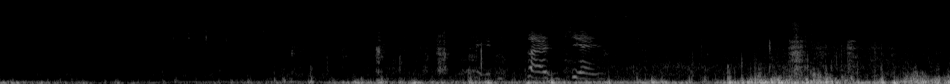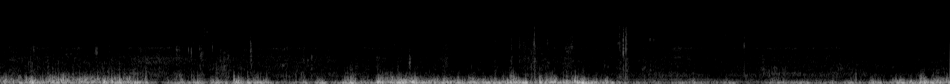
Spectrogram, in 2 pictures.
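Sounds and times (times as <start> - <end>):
hoofbeats on sand: 2.2 - 18.2.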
